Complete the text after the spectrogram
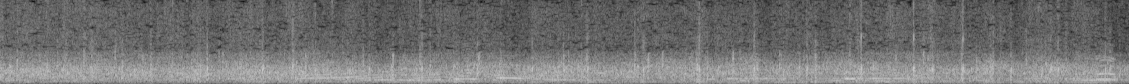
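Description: Sustained applause from an audience, a dense steady clatter of many hands clapping at even loudness for several seconds, with faint voices and cheers mixed in underneath.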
